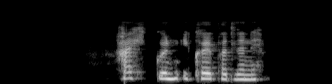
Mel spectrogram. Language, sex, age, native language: Icelandic, female, 30-39, Icelandic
